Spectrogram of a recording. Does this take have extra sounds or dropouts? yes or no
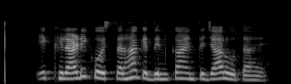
no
